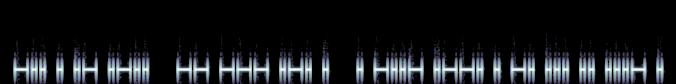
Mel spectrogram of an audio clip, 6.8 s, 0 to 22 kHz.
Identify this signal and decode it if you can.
Morse code, heard as a keyed tone, about 28 wpm, 700 Hz. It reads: DEAL MORE EXPENSIVE
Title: Sentences from Top 1000 Words - Review Part 6 - 28wpm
